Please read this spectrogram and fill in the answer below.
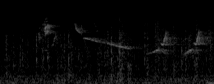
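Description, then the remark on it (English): Thin, high-pitched cheeps from chipping sparrow fledglings, a handful of short calls and one drawn-out descending note, fairly soft over a low background hiss with no voices. “Those, as far as I can figure, are chipping sparrows, mainly seed eaters.”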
